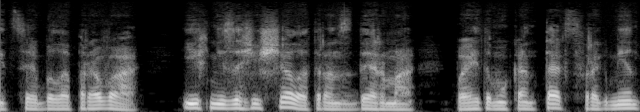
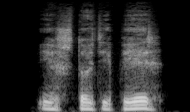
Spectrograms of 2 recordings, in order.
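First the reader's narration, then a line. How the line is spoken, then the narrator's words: Muttered. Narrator (Russian): буркнул Хэм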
